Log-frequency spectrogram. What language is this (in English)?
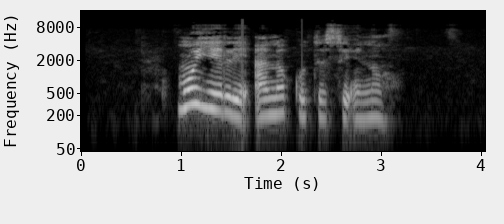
Bafut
